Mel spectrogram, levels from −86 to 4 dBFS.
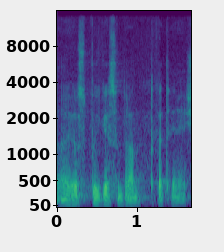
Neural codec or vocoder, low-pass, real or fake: vocoder, 48 kHz, 128 mel bands, Vocos; 14.4 kHz; fake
